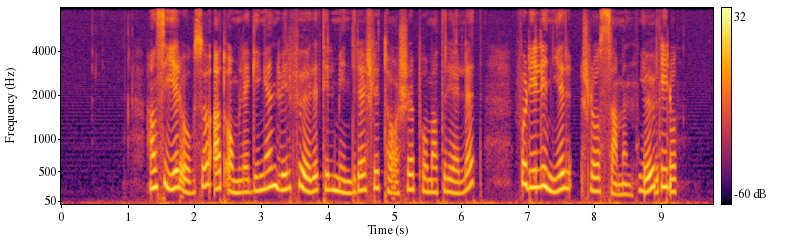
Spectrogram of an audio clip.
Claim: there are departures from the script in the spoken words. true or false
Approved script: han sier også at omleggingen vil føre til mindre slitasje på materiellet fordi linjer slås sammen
true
